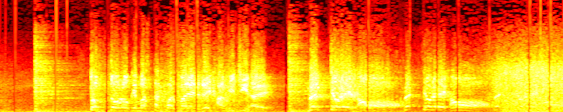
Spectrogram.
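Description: A man speaks loudly and forcefully, with echo.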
